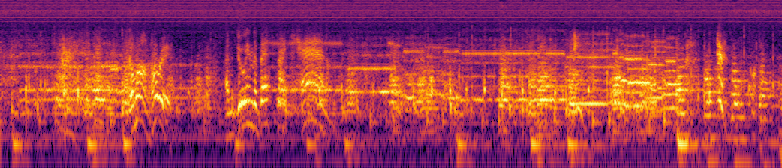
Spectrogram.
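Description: Film soundtrack music with a steady low beat, over a dog's yelps and whimpers that rise and fall in pitch.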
